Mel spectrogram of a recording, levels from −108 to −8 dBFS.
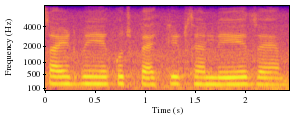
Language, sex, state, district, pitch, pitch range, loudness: Hindi, female, Haryana, Rohtak, 200 Hz, 195-205 Hz, -13 LUFS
